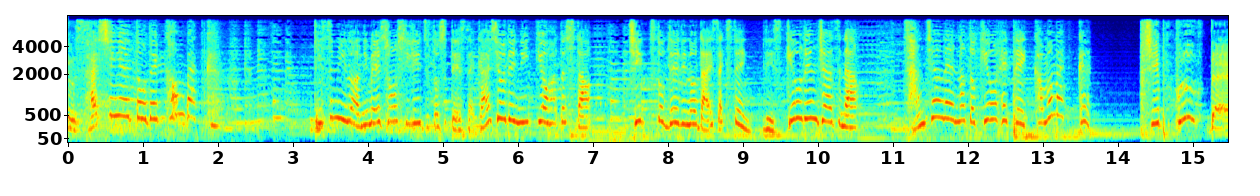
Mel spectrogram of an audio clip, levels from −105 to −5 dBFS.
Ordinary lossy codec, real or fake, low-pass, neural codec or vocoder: none; fake; 7.2 kHz; codec, 16 kHz, 0.4 kbps, LongCat-Audio-Codec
